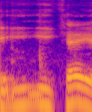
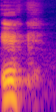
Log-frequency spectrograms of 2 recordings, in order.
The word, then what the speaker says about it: eek: And if you just say E-E-K, it's eek. It's not ick.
